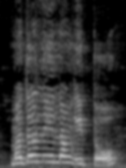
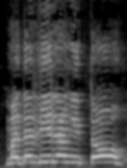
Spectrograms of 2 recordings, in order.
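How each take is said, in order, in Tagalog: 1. Binibigkas ito bilang tanong. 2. Binibigkas ito bilang masayang padamdam. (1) "ito ay nagtatanong" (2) "ito naman ay nangangahulugang nagbubunyi"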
